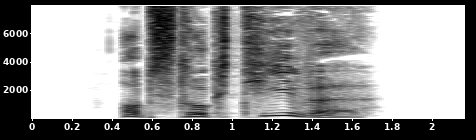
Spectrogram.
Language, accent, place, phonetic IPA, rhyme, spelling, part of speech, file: German, Germany, Berlin, [ɔpstʁʊkˈtiːvə], -iːvə, obstruktive, adjective, De-obstruktive.ogg
- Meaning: inflection of obstruktiv: 1. strong/mixed nominative/accusative feminine singular 2. strong nominative/accusative plural 3. weak nominative all-gender singular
